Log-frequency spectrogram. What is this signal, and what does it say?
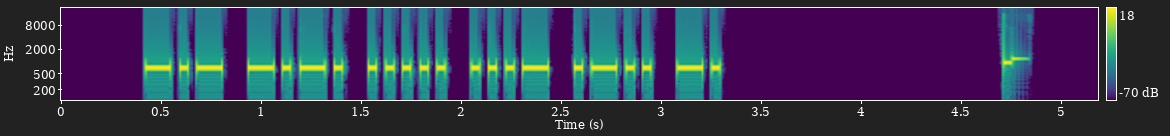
Morse code, heard as a keyed tone, about 28 wpm, 700 Hz. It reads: KC5VLN
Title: USA Call Signs - 2x Character Spacing - 28wpm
